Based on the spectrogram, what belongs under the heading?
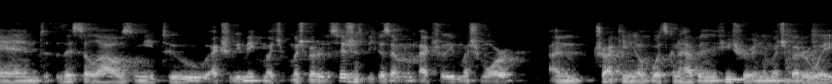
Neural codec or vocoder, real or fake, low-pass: none; real; 7.2 kHz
